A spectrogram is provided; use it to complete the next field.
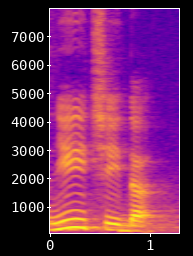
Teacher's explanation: A palavra nítida tem 3 sílabas, nítida. E a sílaba mais forte é a antepenúltima.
